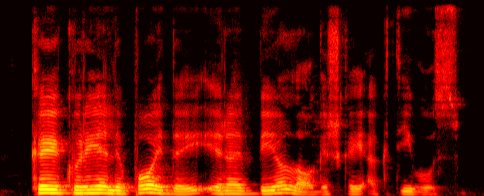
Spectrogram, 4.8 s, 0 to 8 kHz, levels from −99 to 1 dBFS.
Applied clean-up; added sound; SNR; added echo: none; none; none; none.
